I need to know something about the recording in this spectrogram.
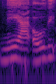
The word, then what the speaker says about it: Niaouli: asked for tea tree, you can switch up Niaoli oil, and that is spelled Niaouli.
